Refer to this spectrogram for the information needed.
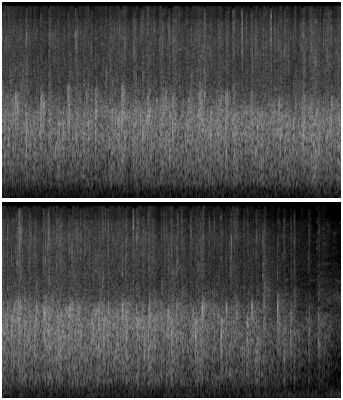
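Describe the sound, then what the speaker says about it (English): Sustained applause from an audience at a keynote talk on multiple sclerosis, dense and steady for several seconds before tapering off near the end, with no talk over it. "I want you to give a big round of applause for these MS warriors in the room."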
